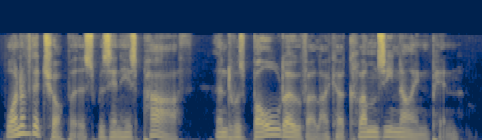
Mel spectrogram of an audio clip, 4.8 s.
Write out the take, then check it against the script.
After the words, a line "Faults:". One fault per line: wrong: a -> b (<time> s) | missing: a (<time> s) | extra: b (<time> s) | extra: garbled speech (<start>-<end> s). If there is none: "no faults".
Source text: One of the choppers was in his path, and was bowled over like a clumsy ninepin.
One of the choppers was in his path, and was bowled over like a clumsy ninepin.
Faults:
no faults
